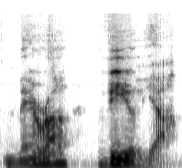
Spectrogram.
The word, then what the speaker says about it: Meraviglia: This is pronounced Meraviglia.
